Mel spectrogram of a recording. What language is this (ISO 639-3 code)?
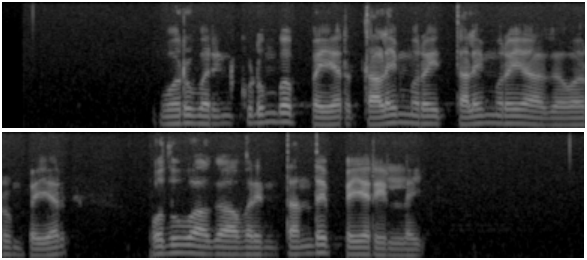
tam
